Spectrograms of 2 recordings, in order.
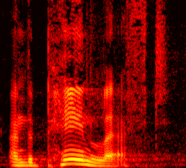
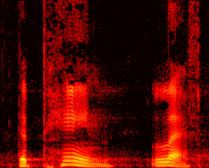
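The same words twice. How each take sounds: First: Slowed down, weighty; slow emphasis. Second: Drawn-out, softer repeat; very slow emphasis. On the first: Preacher stressing the healing, slow and weighty. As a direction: let each word land. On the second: Preacher repeating the healing, very slow and soft. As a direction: stretch it out softly. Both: Real, not acted.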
